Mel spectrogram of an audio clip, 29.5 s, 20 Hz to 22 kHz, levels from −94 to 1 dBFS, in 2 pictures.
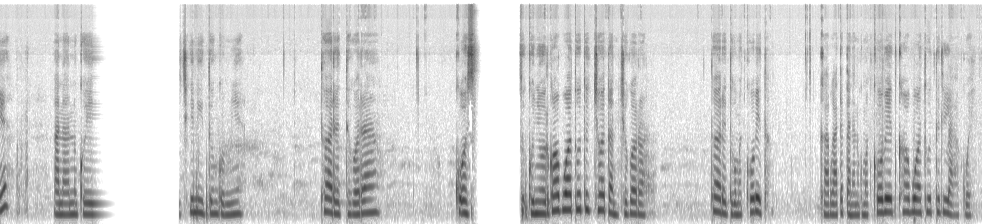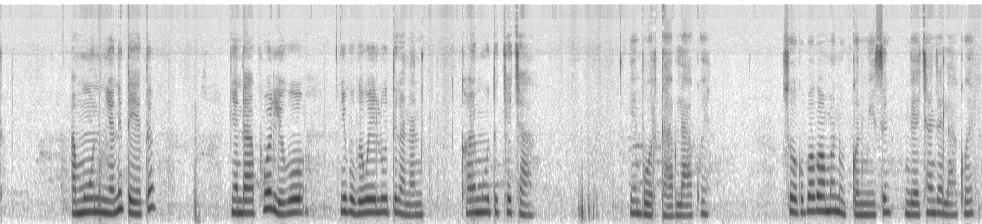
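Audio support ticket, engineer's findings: Call audio freeze at 1.39–2.71 s and 7.10–7.82 s: last sound smeared into a fading buzz, then silence for about 1.05 s and 0.59 s. Likely jitter buffer underrun from held-up packets. Audio resumes where it stopped, adding about 1.3 s and 0.71 s of delay, nothing lost.

Jitter buffer speed-up, 9.22–14.45 s: speech runs at 138% of normal rate, same pitch, sounds hurried. Receiver trimming short pitch-period chunks repeatedly to drain the excess buffered delay; roughly 2 s cut in total.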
